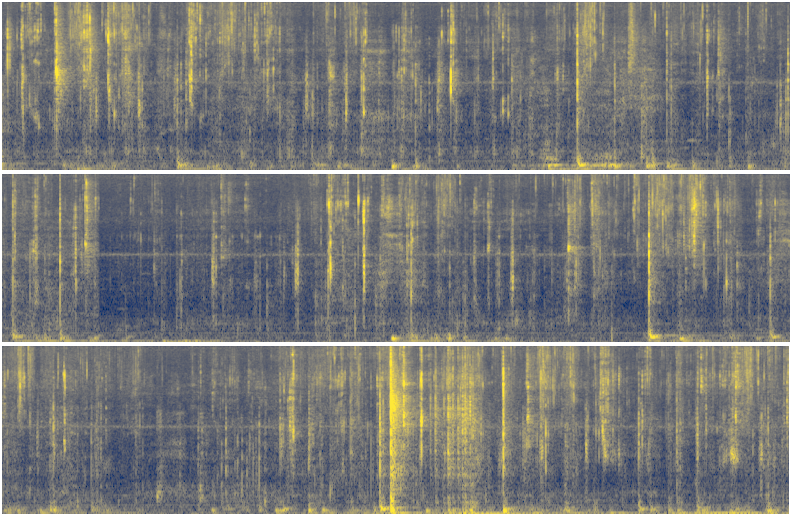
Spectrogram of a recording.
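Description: Close-up eating sounds: chewing and biting with wet mouth clicks and smacks, plus rice and curry squelching as they are mixed by hand, in quick irregular bursts.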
